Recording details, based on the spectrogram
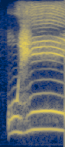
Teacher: প্লুত স্বরে আরো বেশি প্লুত স্বরে আরো আ করে মানে আরো যেমন কাউকে ধরো আমরা ডাকি ওহে যে সুরটা অনেকটা ভেসে যাচ্ছে না এটাই প্লুত স্বরের উদাহরণ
